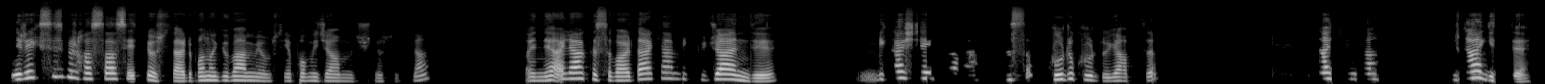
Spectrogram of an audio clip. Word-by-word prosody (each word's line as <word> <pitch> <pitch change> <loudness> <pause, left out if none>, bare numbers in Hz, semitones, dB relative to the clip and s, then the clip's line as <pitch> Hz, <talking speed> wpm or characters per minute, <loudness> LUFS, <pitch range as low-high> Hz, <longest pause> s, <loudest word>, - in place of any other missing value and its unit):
gereksiz 315 +8 +1
bir 320 -2 +1
hassasiyet 260 - +1
gösterdi. 165 -4 +1
"Bana 190 +1 +3
güvenmiyor 185 -3 +1
musun? 155 - -15
Yapamayacağımı 165 -2 -5
mı 150 - -14
düşünüyorsun?" 145 0 -18
Filan. 210 +8 -8 0.9
"Ay, 175 0 -3
ne 205 +3 +3
alakası 265 -7 +3
var?" 185 0 +2
derken, 260 +2 +1
bir 255 - -12
gücendi. 200 - +3 0.8
Birkaç 290 +6 -2
şey 285 -1 +1
daha - - -52 0.6
Nasıl? 215 - -6 0.2
Kurdu, 235 +3 +2
kurdu, 205 -8 -3
yaptı. 170 0 -4 1.5
Birkaç 270 -7 +2
şey 250 -1 -13
daha 250 - -4 0.7
Güzel 280 +6 +3
gitti. 140 -6 -3
205 Hz, 115 wpm, -23 LUFS, 170-260 Hz, 1.5 s, Bana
